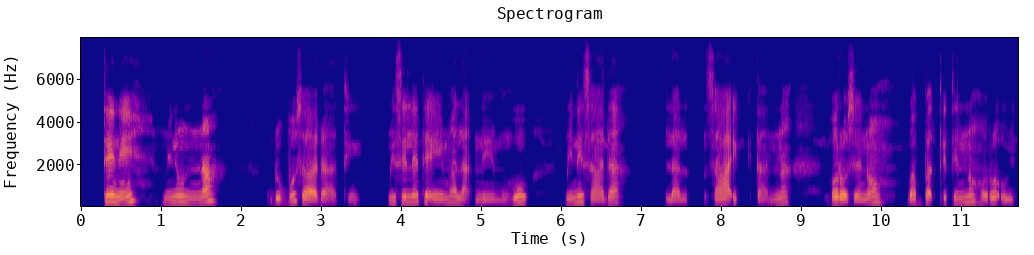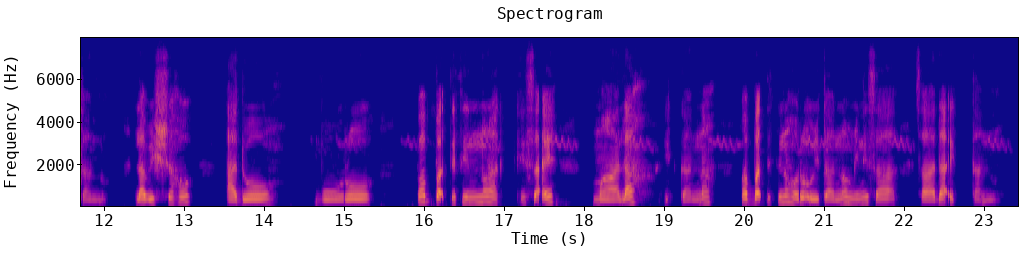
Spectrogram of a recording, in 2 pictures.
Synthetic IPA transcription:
t̪ɪnɪ | mɪnɪʊnːɐ | d̪ʊbːʊsaːd̪aːt̪ɪ | mɪsɪlɛt̪ɛiːmɐlɐ̰ʔneːmɔɦʊ | mɪnɪsaːd̪ɐ | l | saːʔɪkːɪ̥t̪ɐnːɐ | hɔɾɔsɛnɔ | bɐbːɐt̪ʼːɪt̪ɪnːɔɦɔɾɔʔʊjt̪ɐnːɔ | lɐwɪʃːɐɦɔ | ʔɐd̪oː | buːɾoː | b̥ɐbːɐt̪ʼːɪt̪ɪnːɔhɐkːɪsɐʔɛ | maːlɐɪkːɐnːɐbɐbːɐt̪ʼːɪt̪ɪnɔhɔɾɔʊjt̪ɐnːɔmɪnɪsaːsaːd̪ɐʔɪkɪ̥t̪ɐnːɔ

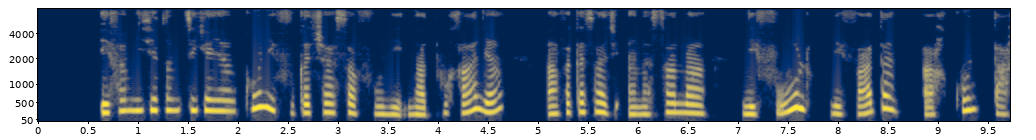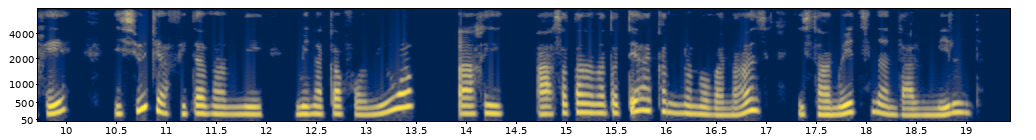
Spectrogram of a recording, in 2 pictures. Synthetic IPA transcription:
efəmisat̪amit͡sikʲajanikuniv̥ukaʈ͡ʂəsav̥uninat̪uɾala | afakəsad͡zianasanə | niv̥ulu̥ | niv̥at̪anə̥aɾi̥kuni̥t̪aɾe | izid͡ʒiav̥it̪avamini | menakav̥oniwa | aɾi | asat̪ananat̪at̪eɾakəninanovanazi̥ | iz̥anwet͡sinand̪alumilinə̥

